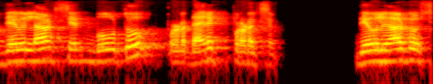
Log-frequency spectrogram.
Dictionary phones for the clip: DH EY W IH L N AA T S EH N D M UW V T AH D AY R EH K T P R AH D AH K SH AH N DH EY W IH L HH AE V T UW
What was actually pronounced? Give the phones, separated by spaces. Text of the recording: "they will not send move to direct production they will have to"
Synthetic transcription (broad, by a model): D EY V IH L N AA T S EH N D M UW P T AH D AY R EH K T P R AH D AH K SH AH N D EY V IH L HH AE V T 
